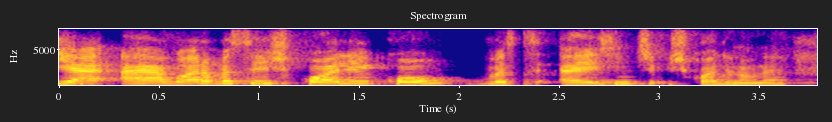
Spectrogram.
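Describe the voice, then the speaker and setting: A woman with a high pitch speaks with lively intonation. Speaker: accountant. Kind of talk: presentation. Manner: fast; hesitant, many fillers.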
